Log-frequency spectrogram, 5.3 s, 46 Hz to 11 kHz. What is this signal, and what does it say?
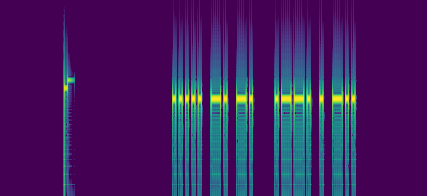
Morse code, heard as a keyed tone, about 30 wpm, 700 Hz. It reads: 5NN PED
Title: Ontario QSO Party Exchange 30wpm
